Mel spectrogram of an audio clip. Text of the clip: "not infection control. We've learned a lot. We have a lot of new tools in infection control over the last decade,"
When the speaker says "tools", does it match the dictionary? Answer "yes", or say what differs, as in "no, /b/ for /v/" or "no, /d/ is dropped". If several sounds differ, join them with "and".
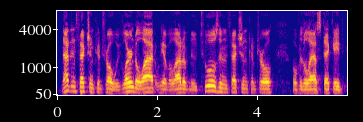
yes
